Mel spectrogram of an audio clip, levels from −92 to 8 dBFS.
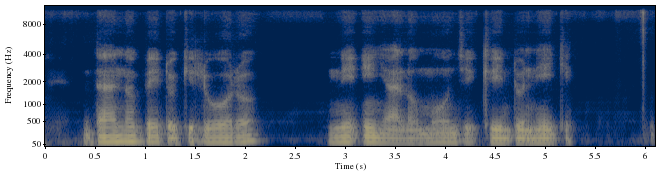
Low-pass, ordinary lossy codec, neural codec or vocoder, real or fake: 10.8 kHz; Opus, 64 kbps; codec, 24 kHz, 0.9 kbps, DualCodec; fake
